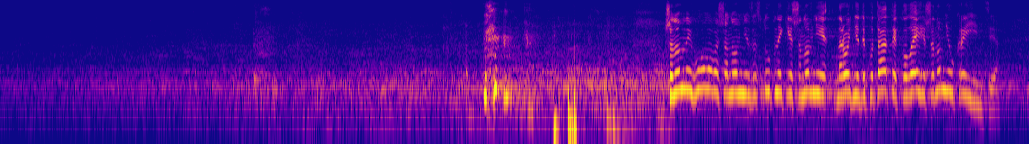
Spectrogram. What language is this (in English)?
Ukrainian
